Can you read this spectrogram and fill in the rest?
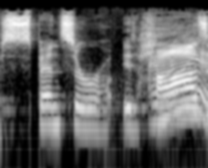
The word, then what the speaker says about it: Spencer Hawes: And who cares what former Sacramento Kings basketball player Spencer Hawes, am I even saying that right? – Yeah.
